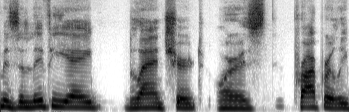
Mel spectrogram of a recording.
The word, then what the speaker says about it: Olivier Blanchard: So I'm Olivier Blanchard, or Olivier Blanchard, as you rightly pronounced my name the second time.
